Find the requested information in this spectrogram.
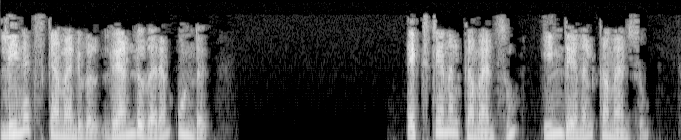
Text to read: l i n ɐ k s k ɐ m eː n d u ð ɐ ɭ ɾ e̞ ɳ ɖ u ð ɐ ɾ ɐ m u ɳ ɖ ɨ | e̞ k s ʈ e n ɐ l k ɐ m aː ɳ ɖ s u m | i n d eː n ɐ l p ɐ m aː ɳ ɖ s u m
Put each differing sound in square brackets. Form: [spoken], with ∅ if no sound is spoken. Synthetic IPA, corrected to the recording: l i n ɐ k s k ɐ m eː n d u [ɣ] ɐ ɭ ɾ e̞ ɳ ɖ u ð ɐ ɾ ɐ m u ɳ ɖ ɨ | e̞ k s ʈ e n ɐ l k ɐ m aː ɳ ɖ s u m | i n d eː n ɐ l [k] ɐ m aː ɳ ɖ s u m

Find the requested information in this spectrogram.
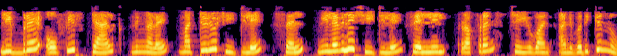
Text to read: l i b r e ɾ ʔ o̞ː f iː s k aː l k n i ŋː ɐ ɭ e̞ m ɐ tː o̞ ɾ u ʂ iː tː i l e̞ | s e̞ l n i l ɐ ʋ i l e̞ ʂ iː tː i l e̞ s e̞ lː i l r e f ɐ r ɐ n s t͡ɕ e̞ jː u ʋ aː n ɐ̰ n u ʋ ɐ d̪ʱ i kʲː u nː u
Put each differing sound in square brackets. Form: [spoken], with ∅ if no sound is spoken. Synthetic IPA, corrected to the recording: l i b r e [∅] ʔ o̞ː f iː s k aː l k n i ŋː ɐ ɭ e̞ m ɐ tː o̞ ɾ u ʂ iː tː i l e̞ | s e̞ l n i l ɐ ʋ i l e̞ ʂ iː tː i l e̞ s e̞ lː i l r e f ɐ r ɐ n s t͡ɕ e̞ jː u ʋ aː n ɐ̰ n u ʋ ɐ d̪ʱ i kʲː u nː u

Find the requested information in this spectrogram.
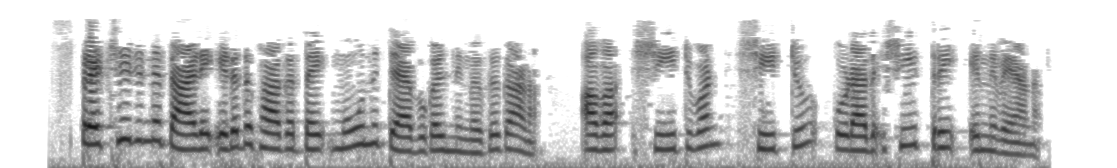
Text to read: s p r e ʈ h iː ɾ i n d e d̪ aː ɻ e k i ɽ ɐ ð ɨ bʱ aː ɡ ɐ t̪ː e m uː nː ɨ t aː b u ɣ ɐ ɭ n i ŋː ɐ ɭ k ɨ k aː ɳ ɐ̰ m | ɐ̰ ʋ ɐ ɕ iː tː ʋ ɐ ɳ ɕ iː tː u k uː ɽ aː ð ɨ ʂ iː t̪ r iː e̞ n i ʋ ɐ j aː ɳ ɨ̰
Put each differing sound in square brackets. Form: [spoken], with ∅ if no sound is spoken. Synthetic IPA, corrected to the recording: s p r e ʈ [ʂ] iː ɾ i n d e [t̪] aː ɻ e [ʔ] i ɽ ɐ ð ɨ bʱ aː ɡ ɐ t̪ː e m uː nː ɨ t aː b u ɣ ɐ ɭ n i ŋː ɐ ɭ k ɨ k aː ɳ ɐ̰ m | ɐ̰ ʋ ɐ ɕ iː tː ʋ ɐ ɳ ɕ iː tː u k uː ɽ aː ð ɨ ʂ iː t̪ r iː e̞ [nː] i ʋ ɐ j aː ɳ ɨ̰

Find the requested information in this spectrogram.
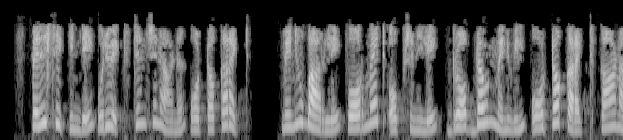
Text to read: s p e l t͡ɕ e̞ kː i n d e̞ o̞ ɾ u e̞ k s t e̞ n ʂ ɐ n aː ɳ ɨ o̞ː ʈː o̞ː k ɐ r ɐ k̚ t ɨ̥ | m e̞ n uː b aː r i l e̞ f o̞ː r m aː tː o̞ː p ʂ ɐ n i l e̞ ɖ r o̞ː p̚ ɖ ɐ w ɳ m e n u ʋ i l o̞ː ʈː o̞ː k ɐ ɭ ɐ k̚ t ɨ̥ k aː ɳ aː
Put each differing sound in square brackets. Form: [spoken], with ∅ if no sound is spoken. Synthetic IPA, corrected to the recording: s p e l t͡ɕ e̞ kː i n d e̞ o̞ ɾ u e̞ k s t e̞ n ʂ ɐ n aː ɳ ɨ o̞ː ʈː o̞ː k ɐ r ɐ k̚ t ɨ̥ | m e̞ n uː b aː r i l e̞ f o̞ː r m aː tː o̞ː p ʂ ɐ n i l e̞ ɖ r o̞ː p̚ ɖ ɐ w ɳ m e n u ʋ i l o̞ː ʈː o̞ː k ɐ [r] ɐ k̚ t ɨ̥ k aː ɳ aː

